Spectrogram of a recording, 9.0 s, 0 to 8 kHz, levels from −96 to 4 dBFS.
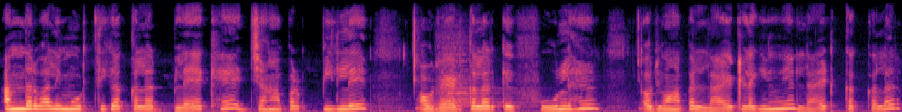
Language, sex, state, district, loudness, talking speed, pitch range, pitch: Hindi, female, Rajasthan, Jaipur, -21 LUFS, 175 wpm, 215-245 Hz, 230 Hz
